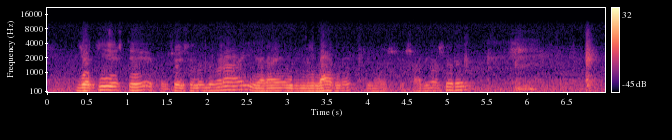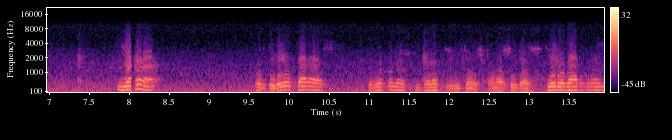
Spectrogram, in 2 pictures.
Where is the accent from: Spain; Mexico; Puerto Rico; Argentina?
Spain; Palma, Balearic Islands; born or raised there; also born or lived in Inca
